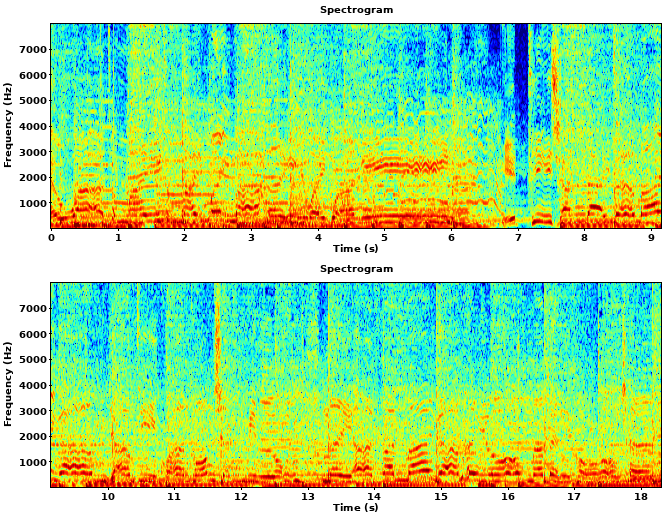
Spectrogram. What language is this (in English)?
Thai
